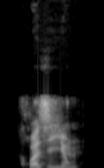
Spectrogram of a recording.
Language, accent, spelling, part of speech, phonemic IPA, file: French, France, croisillon, noun, /kʁwa.zi.jɔ̃/, LL-Q150 (fra)-croisillon.wav
- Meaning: 1. crosspiece, crossbar 2. transept 3. lattice 4. the symbol #; hash, pound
